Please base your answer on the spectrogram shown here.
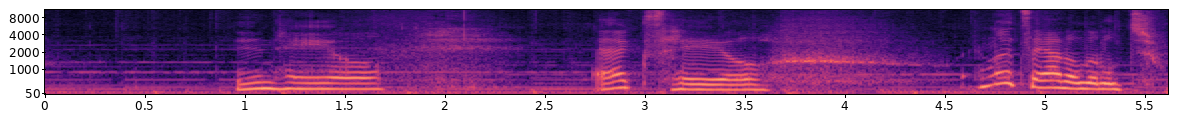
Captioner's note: exhales; inhales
